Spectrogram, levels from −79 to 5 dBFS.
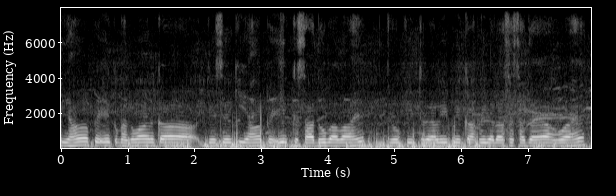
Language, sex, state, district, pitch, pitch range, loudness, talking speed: Maithili, male, Bihar, Begusarai, 170 Hz, 165-175 Hz, -15 LUFS, 175 wpm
